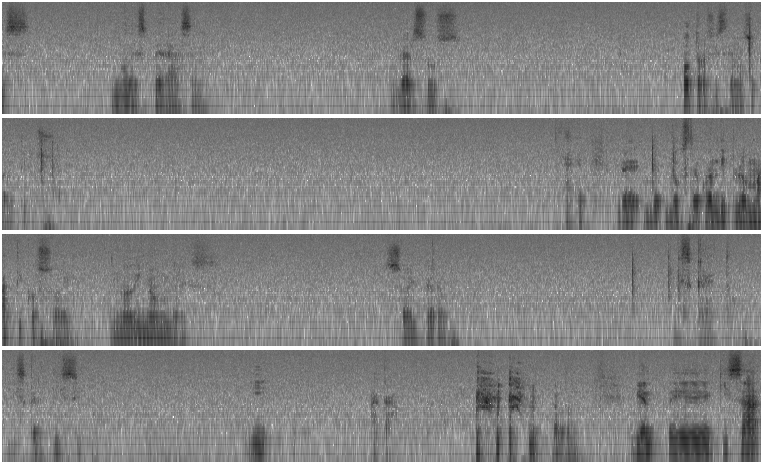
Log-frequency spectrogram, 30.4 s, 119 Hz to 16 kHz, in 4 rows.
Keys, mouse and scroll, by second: 6.6 click, 8.0 ctrl+r, 9.5 click, 12.9 click, 14.4 ctrl+r, 15.9 click, 20.7 click, 21.9 ctrl+r, 24.9 click, 27.0 click, 29.4 middle click.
